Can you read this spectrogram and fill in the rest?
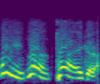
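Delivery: high, slow, gushing fan voice; mock the press swooning over Tiger. Mocking the press again.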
